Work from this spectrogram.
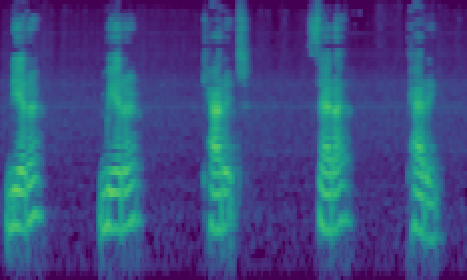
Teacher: the Scottish R is a trilled or tap sound · Scottish speakers emphasize every R sound regardless if it's a tap, trill, or retroflex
